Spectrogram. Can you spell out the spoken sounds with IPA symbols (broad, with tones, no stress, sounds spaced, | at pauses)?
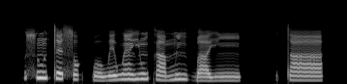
s ũ˦ t ɛ˦˨ s ɔ˧ k͡p o˨ w e˨˦ w ɛ̃˦ j ũ˦ k a˧ m ĩ˦ ɡ͡b a˧ j ĩ˧ | t a˧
